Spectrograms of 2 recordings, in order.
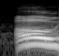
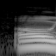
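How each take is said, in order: First: The line sounds harsh and scolding. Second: The line sounds gentle and compassionate. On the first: The speaker is rebuking in anger. The speaker calls it wrong. "don't, I think, read this like" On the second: The speaker is caring for a friend. The speaker calls it right. "With compassion, he speaks to Peter"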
